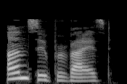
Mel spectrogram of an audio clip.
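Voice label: "unsupervised", British English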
